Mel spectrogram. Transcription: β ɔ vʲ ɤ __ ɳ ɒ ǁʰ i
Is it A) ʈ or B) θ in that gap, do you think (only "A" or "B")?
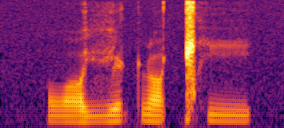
A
